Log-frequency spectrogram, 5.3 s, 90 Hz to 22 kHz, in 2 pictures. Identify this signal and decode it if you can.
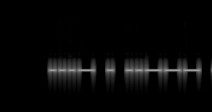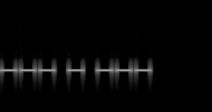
Morse code, heard as a keyed tone, about 20 wpm, 700 Hz. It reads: VE2OTO
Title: DXCC-100 Call Signs - 6 Characters - 20wpm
